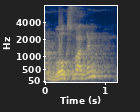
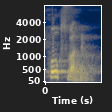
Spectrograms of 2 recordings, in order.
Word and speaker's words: Volkswagen: pronounced as F in Volkswagen because it's a German company, and in Germany the letter V has a pronunciation as same as that of letter F. So it is not Volkswagen, it is Volkswagen.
